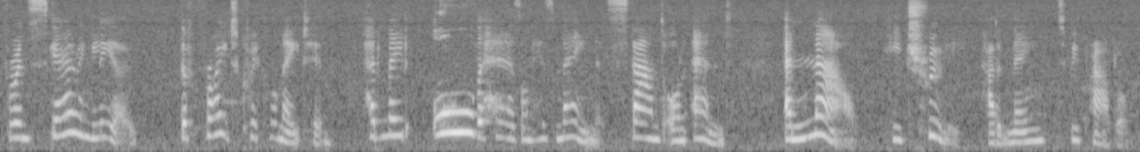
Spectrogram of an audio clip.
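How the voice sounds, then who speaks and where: A woman with a high, very lively voice reads a children's bedtime story. Her delivery is dramatic and expressive, with some hiss on the recording. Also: takes it slowly, poor audio. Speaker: storyteller, primary school teacher. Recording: audible hiss.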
